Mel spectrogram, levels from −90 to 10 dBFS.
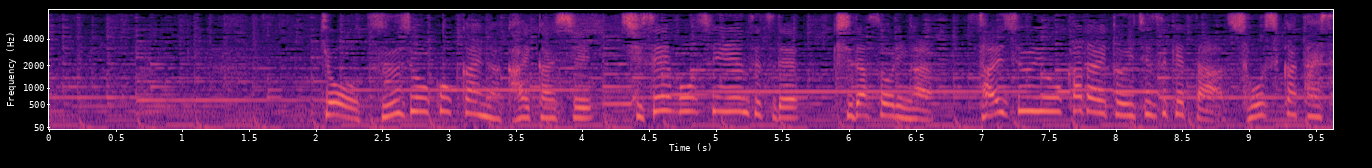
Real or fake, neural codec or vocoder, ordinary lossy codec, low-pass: real; none; none; 7.2 kHz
